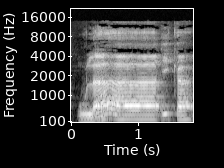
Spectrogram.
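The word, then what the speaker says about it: أولئك: Terus ulaika. Nah, ulaika wawunya nggak ada harokatnya, tidak usah dibaca. Bacanya pendek ulunya.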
